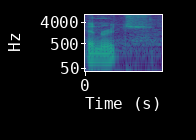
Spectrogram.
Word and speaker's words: Henrich: along with Kirby Olen number 23 is Jonas Henrich it is pronounced Henrich at least I talked to the coach and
